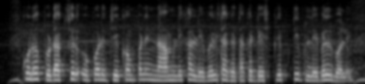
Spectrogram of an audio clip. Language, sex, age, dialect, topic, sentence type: Bengali, male, 18-24, Standard Colloquial, banking, statement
